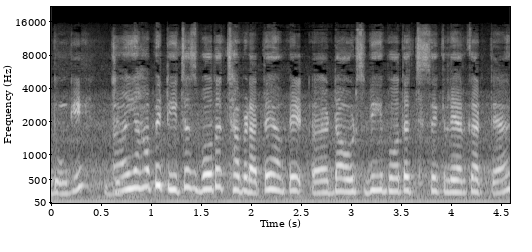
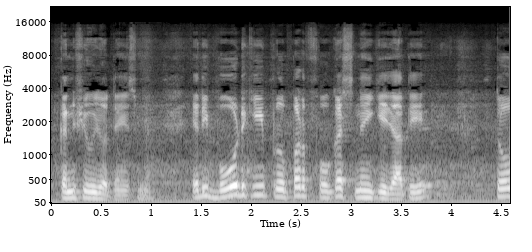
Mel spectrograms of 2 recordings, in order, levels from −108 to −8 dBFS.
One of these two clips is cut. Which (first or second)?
first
